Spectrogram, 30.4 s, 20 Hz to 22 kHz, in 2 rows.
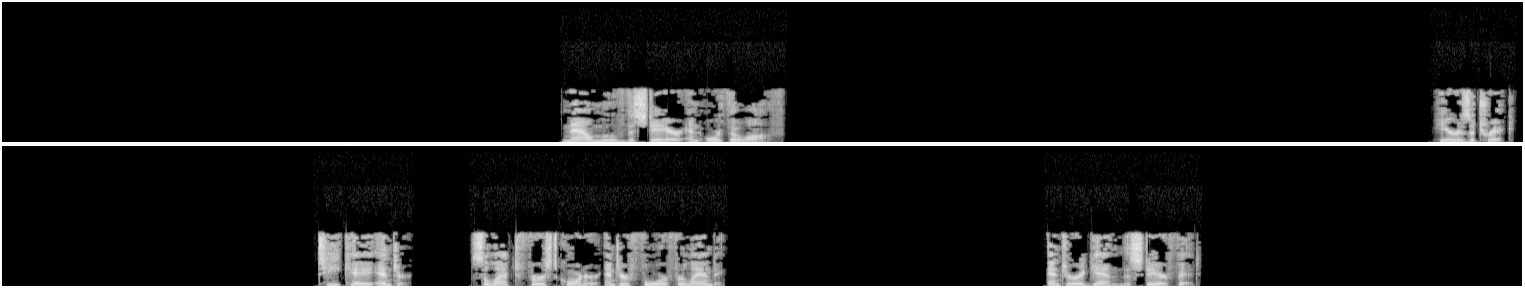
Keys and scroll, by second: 0.3 m, 0.5 space, 1.2 space, 2.4 Delete, 3.5 m, 3.5 space, 6.2 F8, 18.4-19.4 typing, 23.0 4, 23.9 Return, 27.7 Return.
